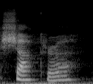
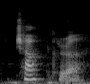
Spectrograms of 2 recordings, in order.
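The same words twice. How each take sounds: First: The word begins with an sh sound. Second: The word begins with a ch sound. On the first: The speaker calls it wrong. "it's not chakra, There is no S H in chakra" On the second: The speaker calls it right. "it's chakra"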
